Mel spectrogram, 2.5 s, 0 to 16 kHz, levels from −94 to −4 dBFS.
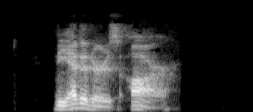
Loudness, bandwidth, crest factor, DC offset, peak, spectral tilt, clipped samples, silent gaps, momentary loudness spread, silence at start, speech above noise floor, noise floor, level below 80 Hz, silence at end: -18 LUFS; 7.4 kHz; 20 dB; under 0.1%; -2 dBFS; -6 dB/octave; under 0.1%; none; 12 LU; 0.55 s; over 72 dB; under -90 dBFS; -64 dBFS; 0.85 s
